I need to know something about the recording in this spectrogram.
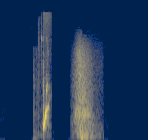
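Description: Two short edited-in sound effects: a quick bloop rising in pitch about two-thirds of a second in, then a brief soft whoosh.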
